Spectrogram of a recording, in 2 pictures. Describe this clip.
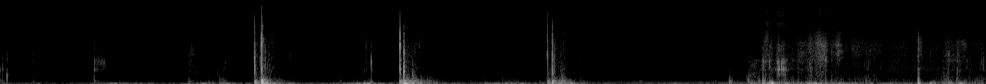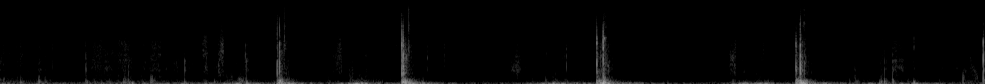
jump land wood
Jumping and landing on wood floor. Recorded on an Olympus LS-P4.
